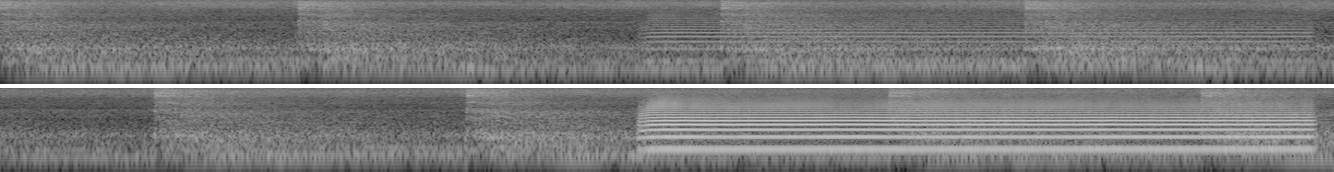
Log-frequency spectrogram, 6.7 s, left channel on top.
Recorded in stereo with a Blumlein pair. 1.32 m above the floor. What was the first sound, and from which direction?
A trumpet, 50° right.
